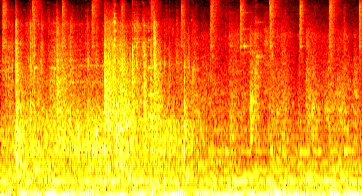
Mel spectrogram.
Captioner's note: trash clatters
